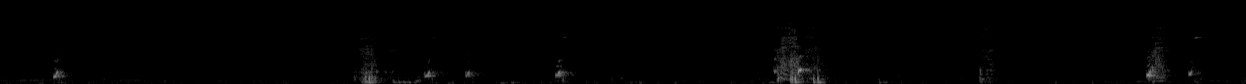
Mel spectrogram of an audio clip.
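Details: Junior, a pet Beagle, dreaming and barking in his sleep: soft, muffled single woofs and huffs spaced irregularly a second or several apart, about seven bursts, over a quiet room background.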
